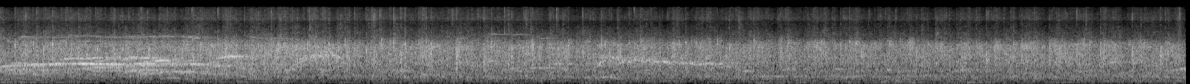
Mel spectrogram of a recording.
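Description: An audience applauds and cheers.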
